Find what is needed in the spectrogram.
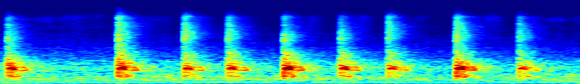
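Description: Chalk tapping and scraping on a chalkboard as words are written: a run of about seven short, sharp strokes, roughly two a second.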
